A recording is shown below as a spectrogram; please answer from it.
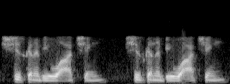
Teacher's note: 这个 she's gonna be 这段会非常快，然后 watching 是关键词，我们可以稍微放慢一点。She's going to be watching that.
